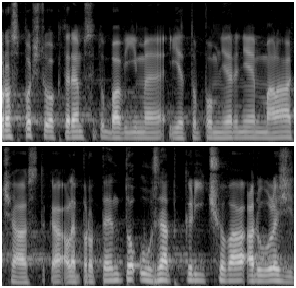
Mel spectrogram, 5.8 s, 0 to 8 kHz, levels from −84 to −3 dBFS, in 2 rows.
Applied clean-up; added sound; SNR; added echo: none; none; none; none.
